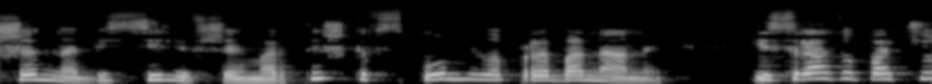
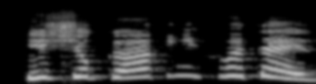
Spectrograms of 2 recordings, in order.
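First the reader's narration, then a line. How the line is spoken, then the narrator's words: Shout. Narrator (Russian): закричала она, вскакивая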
